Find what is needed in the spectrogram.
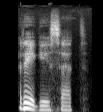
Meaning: archaeology, archeology (US)
- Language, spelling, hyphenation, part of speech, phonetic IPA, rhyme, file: Hungarian, régészet, ré‧gé‧szet, noun, [ˈreːɡeːsɛt], -ɛt, Hu-régészet.ogg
